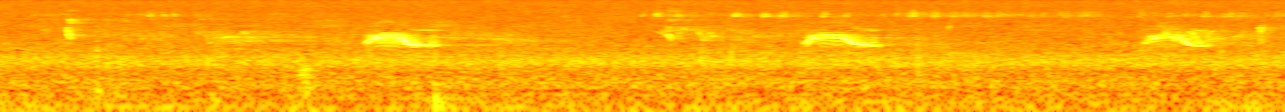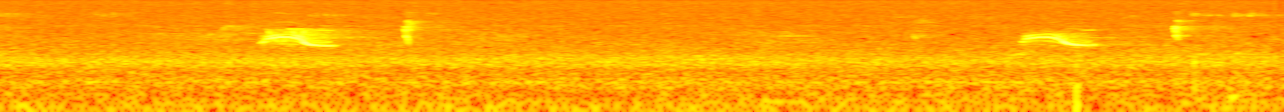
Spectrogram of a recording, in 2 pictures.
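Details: A begging juvenile Rose-breasted Grosbeak recorded in Ontario gives a slurred, rising-then-falling zweer call about every two seconds, over faint background hiss.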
